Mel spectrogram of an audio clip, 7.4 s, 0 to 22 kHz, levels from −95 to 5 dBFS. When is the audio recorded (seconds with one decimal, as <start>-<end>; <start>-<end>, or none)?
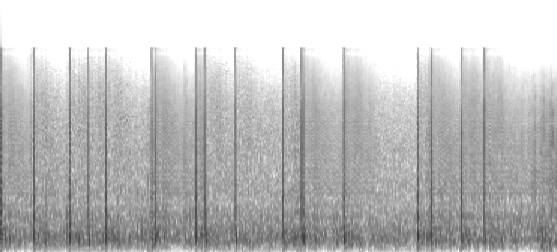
0.4-2.0; 2.7-4.0; 5.0-5.7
